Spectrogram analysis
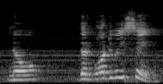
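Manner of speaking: ordinary delivery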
